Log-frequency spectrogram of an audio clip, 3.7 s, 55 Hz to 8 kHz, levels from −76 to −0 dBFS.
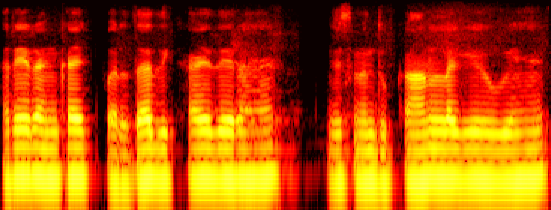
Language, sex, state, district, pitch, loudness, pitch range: Hindi, male, Jharkhand, Deoghar, 115 Hz, -18 LUFS, 115-120 Hz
